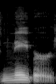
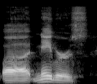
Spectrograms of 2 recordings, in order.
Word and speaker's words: Nabers: Like Nabers, I'm sorry, it's Nabers. Somebody told me it's pronounced like, your next door neighbor. Yeah. So Nabers.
